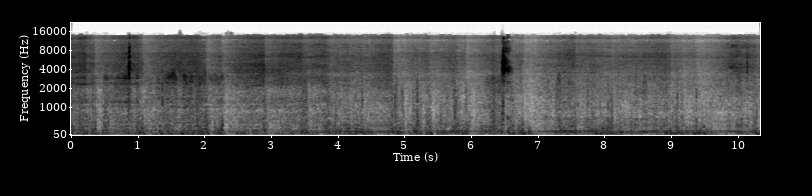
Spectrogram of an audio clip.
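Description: Road vehicle engines running steadily at speed, a low drone with wind rushing over the microphone, while closely following an intercity bus. A brief high-pitched sound cuts in about six and a half seconds in.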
